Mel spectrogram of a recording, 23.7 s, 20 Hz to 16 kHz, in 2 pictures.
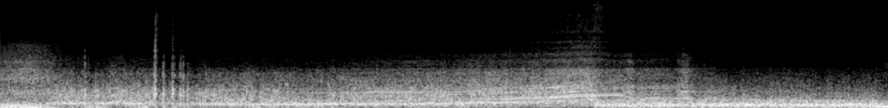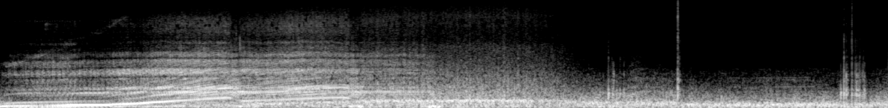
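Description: A tuned BMW F90 M5 with a JB4 tune pulls hard in a second-gear roll-on from about 40, engine note climbing steadily as boost builds, loud and close over heavy wind rush, then easing off near the end.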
